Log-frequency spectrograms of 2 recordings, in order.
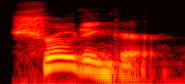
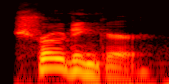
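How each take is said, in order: Both takes have the same delivery.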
